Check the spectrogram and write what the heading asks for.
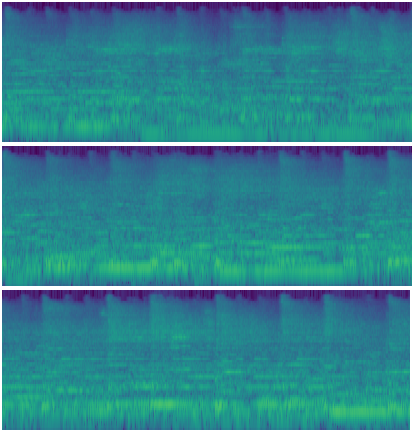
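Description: Live rock band playing a song, with drum kit and electric guitar, loud and steady.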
